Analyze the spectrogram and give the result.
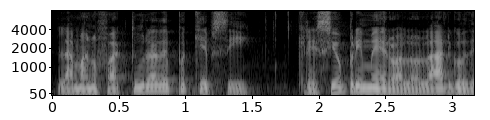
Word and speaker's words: Poughkeepsie: La primera colonización cerca de Fallkill retuvo su nombre indígena de Wappinger, Upuki Ipising, pronunciado Poughkeepsie por los europeos, con el significado de cabaña cubierta en juncos cerca del pequeño lugar de agua.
